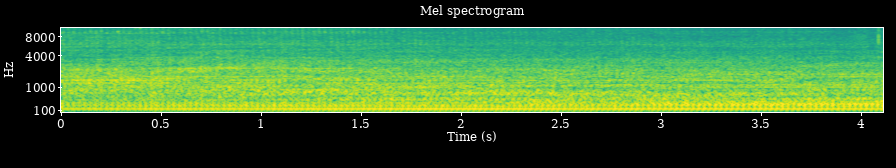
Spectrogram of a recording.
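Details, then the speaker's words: Honda EU2000i generator, started cold, microphone facing the exhaust: steady, even low hum with no pinging or surging; running smooth and quiet. "It is definitely not loud. That is the direct exhaust right there. It doesn't get any louder than that."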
